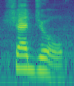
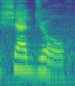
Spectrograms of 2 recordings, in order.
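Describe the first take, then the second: First: The word begins with an sh sound. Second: The word begins with an sh sound.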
